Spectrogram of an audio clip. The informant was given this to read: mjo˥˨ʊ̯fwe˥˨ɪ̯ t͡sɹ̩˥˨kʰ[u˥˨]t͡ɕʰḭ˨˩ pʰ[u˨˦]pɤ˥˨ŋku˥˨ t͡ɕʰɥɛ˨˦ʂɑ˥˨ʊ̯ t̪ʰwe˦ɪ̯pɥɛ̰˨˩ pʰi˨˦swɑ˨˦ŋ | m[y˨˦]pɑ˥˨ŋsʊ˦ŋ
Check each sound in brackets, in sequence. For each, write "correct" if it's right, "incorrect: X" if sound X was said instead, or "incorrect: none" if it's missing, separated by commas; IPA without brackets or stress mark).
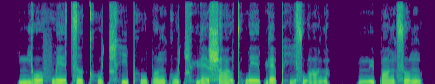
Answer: incorrect: u˨˦, correct, incorrect: y̰˨˩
